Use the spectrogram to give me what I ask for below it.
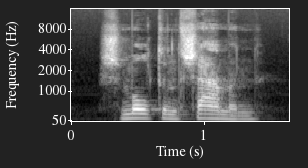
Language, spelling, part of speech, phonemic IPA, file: Dutch, smolten samen, verb, /ˈsmɔltə(n) ˈsamə(n)/, Nl-smolten samen.ogg
- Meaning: inflection of samensmelten: 1. plural past indicative 2. plural past subjunctive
